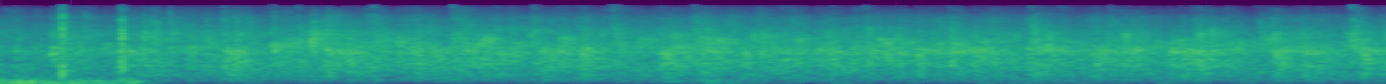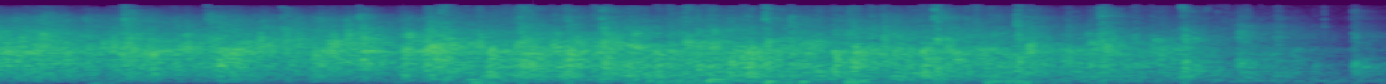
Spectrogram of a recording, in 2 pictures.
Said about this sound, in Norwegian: Men først nå, altså, klapper vi for Tove og får henne opp på scenen.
